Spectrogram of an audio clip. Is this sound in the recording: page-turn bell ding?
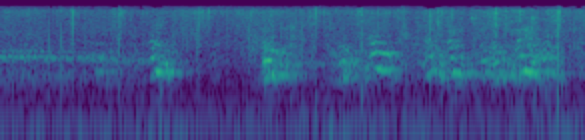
no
